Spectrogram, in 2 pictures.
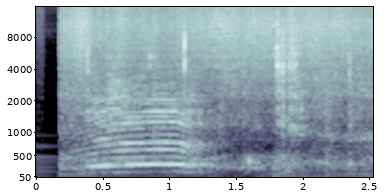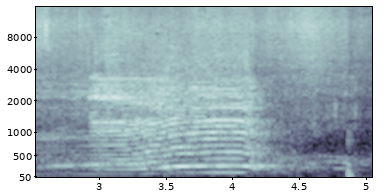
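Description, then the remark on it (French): Prim'Holstein dairy cows moo loudly, two long drawn-out lowing calls a couple of seconds apart, over a steady background rustle and clatter, at the GAEC d'Opiac dairy farm in the Camarès area of southern Aveyron, France. “donc je suis agriculteur dans le sud d'Aveyron, dans le secteur de Camarès, en vache laitière.”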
